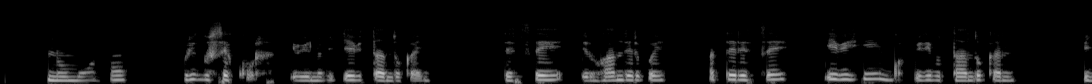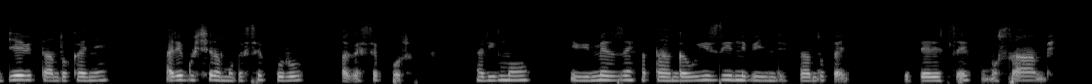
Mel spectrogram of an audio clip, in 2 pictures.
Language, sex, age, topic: Kinyarwanda, female, 25-35, health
